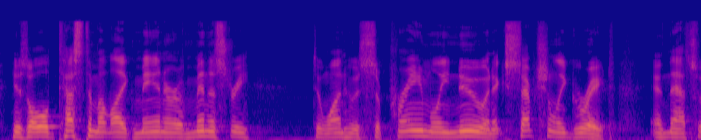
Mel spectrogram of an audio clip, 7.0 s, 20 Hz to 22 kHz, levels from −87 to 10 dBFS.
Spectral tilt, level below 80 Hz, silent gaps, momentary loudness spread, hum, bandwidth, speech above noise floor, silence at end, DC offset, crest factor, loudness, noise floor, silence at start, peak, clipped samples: -5 dB/octave; -62 dBFS; none; 11 LU; none; 11.5 kHz; 30 dB; 0 s; under 0.1%; 16 dB; -34 LUFS; -63 dBFS; 0.1 s; -18 dBFS; under 0.1%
